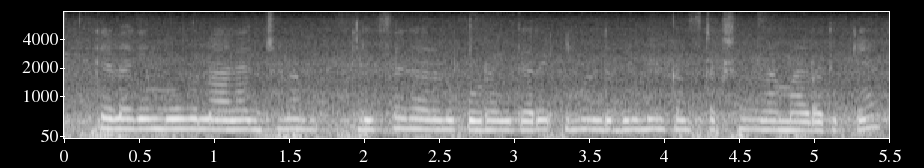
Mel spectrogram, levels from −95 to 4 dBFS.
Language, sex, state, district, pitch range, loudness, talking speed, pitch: Kannada, female, Karnataka, Dakshina Kannada, 215-230 Hz, -14 LUFS, 110 wpm, 220 Hz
